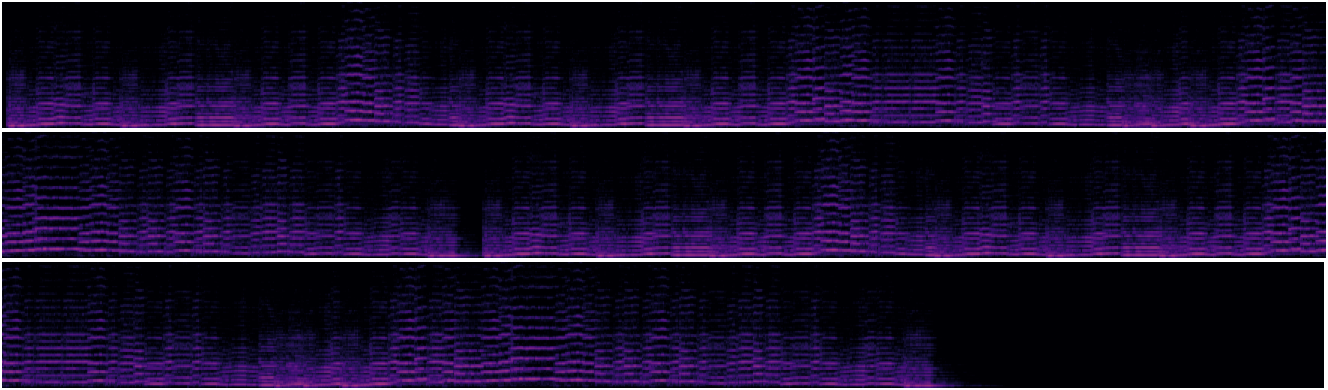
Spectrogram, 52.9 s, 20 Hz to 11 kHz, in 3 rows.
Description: Traditional Trad. Early Rising (Irish Folk Song) Violin version
4/4 (View more 4/4 Music)
D major (Sounding Pitch) (View more D major Music for Violin )
Violin  (View more Intermediate Violin Music)
Traditional (View more Traditional Violin Music)
Irish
